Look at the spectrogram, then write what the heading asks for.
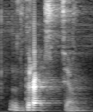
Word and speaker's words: здравствуйте: Eventually, you get tongue-tied because there are 4 consonants in a row in this word. So, you just pronounce it «здрасте».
